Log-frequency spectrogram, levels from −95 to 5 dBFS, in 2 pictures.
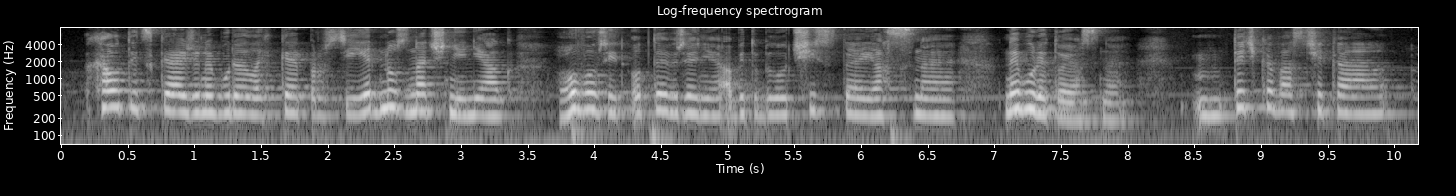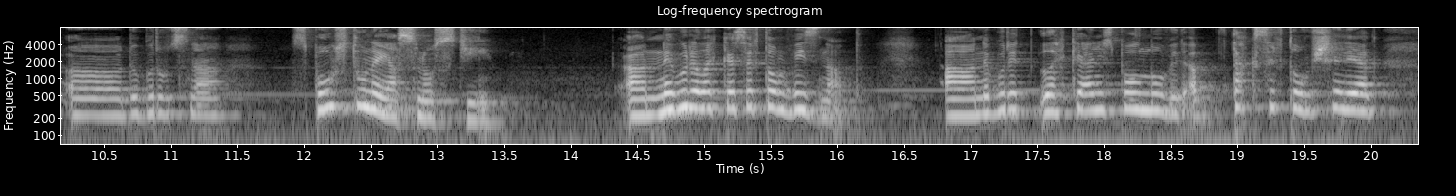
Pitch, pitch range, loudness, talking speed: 250 Hz, 225-275 Hz, -20 LUFS, 125 wpm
